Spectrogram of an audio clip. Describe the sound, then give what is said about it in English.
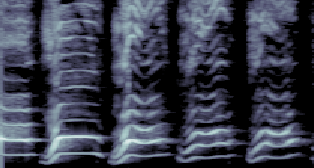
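A woman's voice imitates a screeching pig with about five shrill, nasal squeals in quick succession, each one swooping upward in pitch, loud and alone without any talk. “That's a screeching pig.”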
